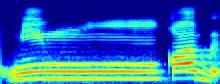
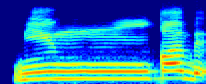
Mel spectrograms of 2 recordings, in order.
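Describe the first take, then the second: No difference in how they are said.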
